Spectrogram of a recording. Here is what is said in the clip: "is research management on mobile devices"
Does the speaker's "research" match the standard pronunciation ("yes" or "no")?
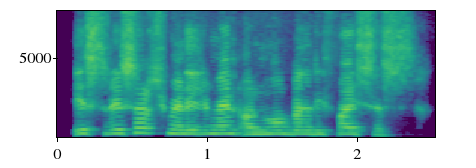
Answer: yes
